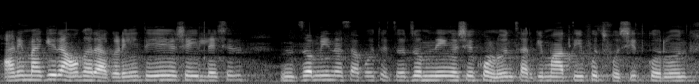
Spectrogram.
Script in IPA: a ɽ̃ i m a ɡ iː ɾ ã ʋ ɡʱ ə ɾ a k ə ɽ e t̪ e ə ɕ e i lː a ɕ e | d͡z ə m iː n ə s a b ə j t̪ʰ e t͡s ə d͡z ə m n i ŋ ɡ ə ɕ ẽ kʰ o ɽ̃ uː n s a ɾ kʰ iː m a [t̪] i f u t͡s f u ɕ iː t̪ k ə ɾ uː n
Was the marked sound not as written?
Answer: no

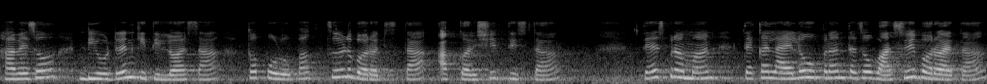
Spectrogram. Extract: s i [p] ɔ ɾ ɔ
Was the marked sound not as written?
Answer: yes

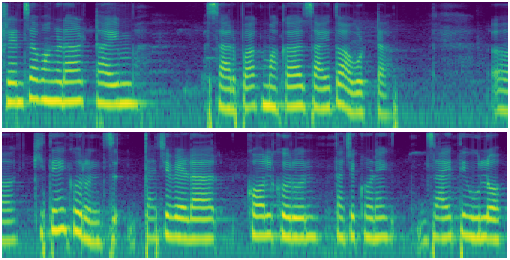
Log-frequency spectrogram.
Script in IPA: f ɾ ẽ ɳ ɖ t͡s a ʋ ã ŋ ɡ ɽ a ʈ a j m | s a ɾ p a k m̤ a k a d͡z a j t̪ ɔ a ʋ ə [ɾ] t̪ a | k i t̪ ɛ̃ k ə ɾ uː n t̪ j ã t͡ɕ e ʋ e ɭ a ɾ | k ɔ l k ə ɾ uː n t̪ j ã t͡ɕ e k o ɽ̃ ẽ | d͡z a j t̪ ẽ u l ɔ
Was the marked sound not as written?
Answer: yes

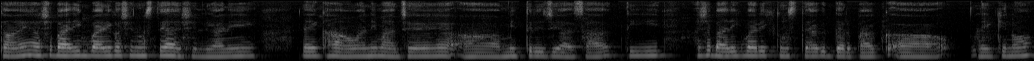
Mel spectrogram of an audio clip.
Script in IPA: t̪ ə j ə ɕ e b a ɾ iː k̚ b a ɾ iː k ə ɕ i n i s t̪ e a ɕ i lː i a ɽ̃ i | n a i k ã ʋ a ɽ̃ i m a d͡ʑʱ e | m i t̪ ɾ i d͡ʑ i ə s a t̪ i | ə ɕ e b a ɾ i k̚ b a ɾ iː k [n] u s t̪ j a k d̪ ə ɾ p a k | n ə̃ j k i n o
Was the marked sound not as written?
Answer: no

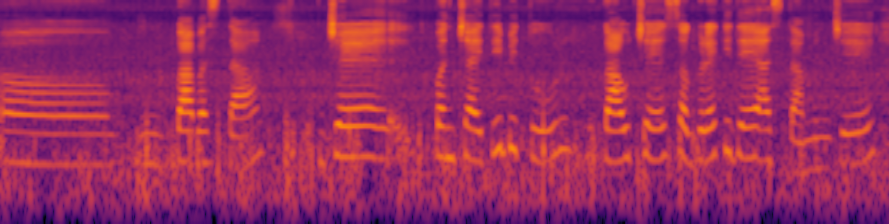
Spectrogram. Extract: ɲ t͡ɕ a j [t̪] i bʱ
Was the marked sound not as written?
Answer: no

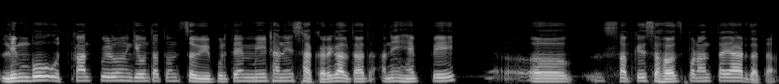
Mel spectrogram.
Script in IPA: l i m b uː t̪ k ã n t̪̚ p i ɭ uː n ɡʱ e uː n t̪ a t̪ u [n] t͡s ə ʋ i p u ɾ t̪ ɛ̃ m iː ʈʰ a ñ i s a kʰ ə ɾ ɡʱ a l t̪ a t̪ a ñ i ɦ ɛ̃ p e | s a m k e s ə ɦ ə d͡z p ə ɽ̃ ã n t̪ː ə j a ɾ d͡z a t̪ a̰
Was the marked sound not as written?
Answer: no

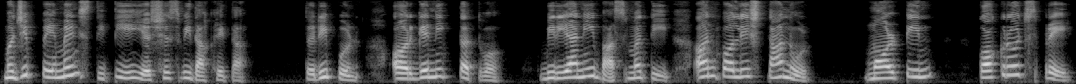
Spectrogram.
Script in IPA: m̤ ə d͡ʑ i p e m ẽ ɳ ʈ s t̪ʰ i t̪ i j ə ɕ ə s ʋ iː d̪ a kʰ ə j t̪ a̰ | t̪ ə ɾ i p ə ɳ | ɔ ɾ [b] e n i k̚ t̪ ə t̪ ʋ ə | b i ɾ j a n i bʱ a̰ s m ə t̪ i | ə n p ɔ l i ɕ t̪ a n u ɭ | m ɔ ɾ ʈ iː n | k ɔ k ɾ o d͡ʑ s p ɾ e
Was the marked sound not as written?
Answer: yes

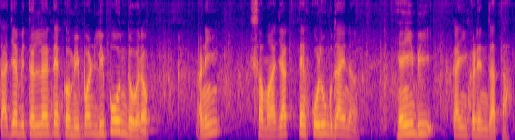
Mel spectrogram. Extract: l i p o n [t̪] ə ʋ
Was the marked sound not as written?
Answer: yes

